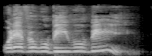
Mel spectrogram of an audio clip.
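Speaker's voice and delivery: God shrugging it off in a high voice; high-pitched, breezy mock God; voicing God. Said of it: "He's like".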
